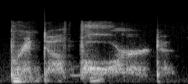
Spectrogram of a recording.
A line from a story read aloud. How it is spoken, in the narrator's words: out of the darkness beside me, the whisper came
